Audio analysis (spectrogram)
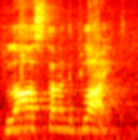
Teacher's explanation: The PL repeated the whole onset, not just the first sound. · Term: alliteration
